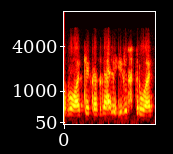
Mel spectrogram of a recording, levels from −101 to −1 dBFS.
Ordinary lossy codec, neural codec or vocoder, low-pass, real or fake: MP3, 48 kbps; none; 7.2 kHz; real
